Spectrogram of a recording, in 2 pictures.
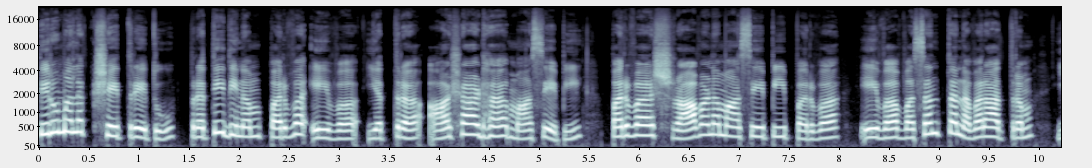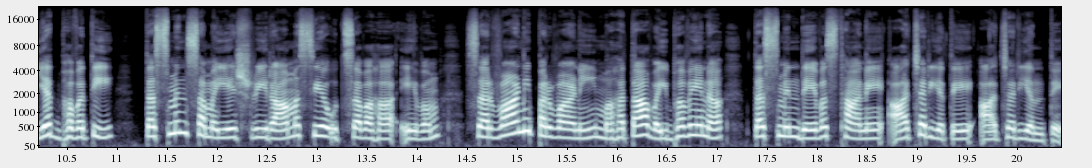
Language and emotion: Sanskrit, neutral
